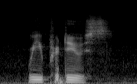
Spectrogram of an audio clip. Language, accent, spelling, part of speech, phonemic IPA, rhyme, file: English, US, reproduce, verb, /ˌɹi.pɹəˈdus/, -uːs, En-us-reproduce.ogg
- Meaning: 1. To produce an image or copy of 2. To generate or propagate offspring or organisms sexually or asexually 3. To produce again; to recreate 4. To bring something to mind; to recall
